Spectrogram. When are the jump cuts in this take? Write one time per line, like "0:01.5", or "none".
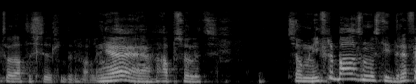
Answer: none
